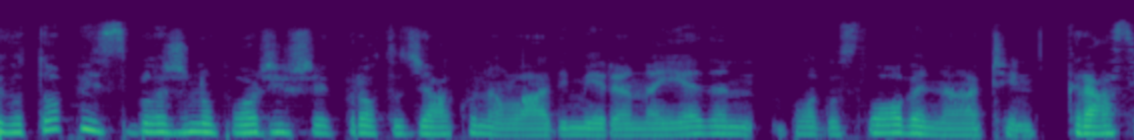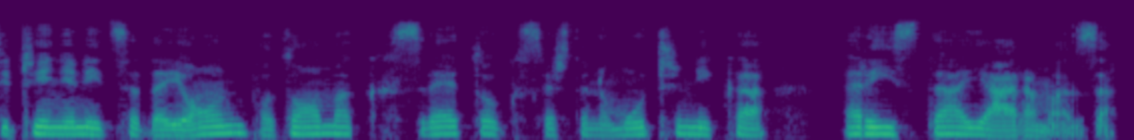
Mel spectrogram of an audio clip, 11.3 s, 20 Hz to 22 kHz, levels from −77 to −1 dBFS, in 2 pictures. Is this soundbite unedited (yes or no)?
no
